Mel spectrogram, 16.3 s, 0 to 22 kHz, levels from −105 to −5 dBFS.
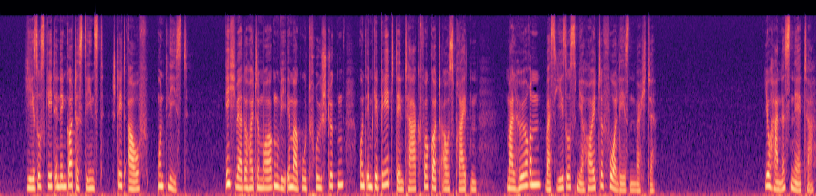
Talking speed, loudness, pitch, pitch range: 130 wpm, -20 LUFS, 175 Hz, 130-205 Hz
